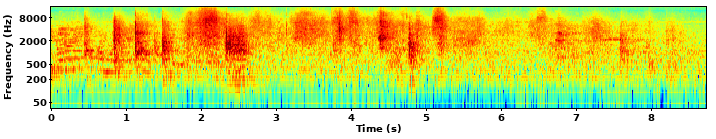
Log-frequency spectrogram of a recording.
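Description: Two grapplers in cotton gis scrambling on a mat: fabric rustling and brushing, with hands and bodies slapping and scuffing on the mat in short, irregular strokes.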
